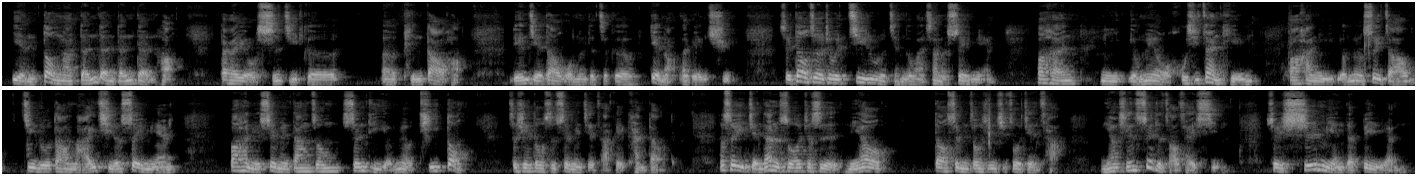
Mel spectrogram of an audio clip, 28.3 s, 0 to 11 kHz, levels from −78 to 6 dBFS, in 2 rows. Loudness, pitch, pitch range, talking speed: -27 LUFS, 120 Hz, 100-140 Hz, 290 characters per minute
